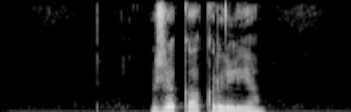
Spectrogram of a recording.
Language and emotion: Russian, neutral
